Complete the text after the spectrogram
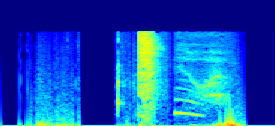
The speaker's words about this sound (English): Oh, never sneezed like this, not this much.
